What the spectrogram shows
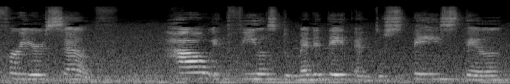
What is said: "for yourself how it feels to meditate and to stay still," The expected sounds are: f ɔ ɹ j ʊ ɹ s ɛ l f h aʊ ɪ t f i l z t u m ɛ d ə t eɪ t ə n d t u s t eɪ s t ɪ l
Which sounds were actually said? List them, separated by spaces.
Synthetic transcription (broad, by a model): f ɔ ɹ j ʊ ɹ s ɛ l f h aʊ ɪ t f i l s t u m ɛ d ə t eɪ t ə n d t u s t eɪ s t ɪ l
